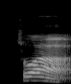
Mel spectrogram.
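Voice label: "cua", Malay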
